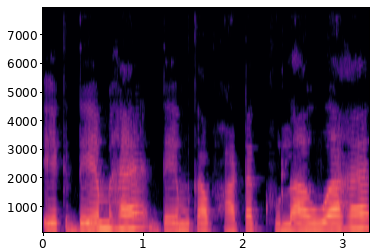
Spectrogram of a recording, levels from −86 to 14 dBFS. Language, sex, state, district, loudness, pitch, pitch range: Hindi, female, Jharkhand, Deoghar, -17 LUFS, 215 Hz, 210-235 Hz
